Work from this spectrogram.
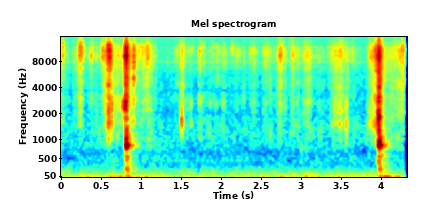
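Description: A knife slicing through the base of a white onion, giving two sharp crisp cuts against a board about three seconds apart, close and fairly loud, with faint lighter taps between them.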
